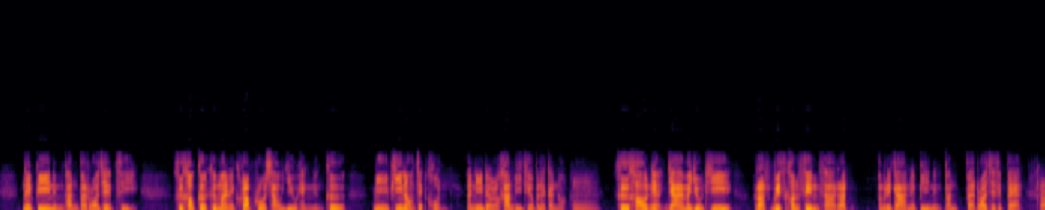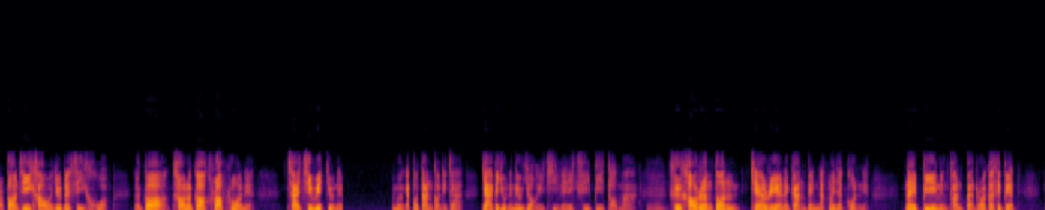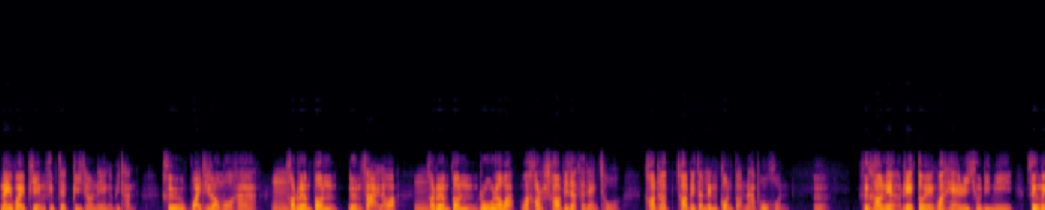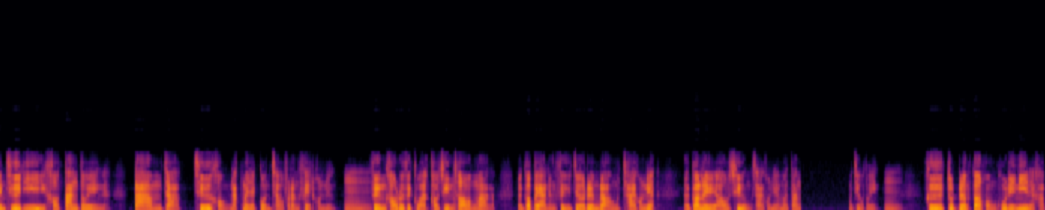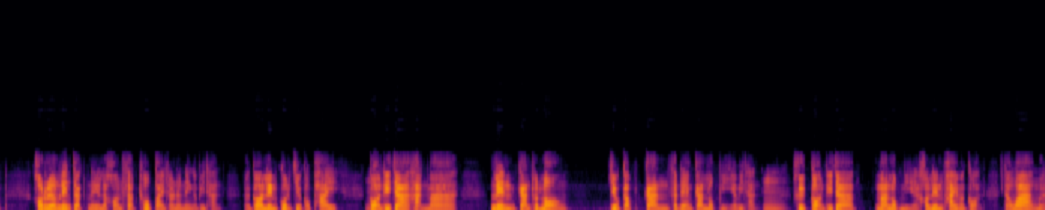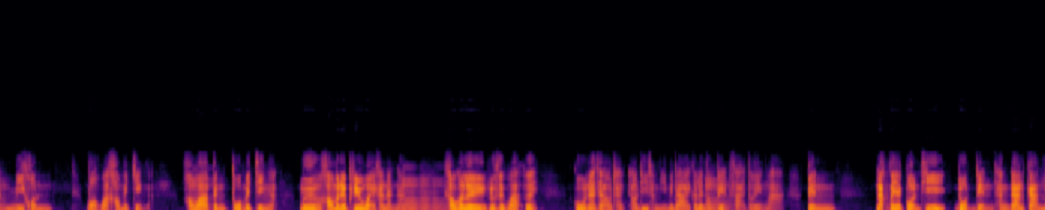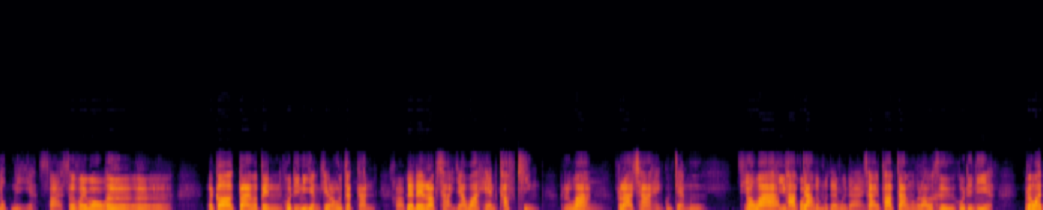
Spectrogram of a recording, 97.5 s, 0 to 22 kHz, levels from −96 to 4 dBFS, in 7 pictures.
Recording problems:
thin; somewhat; fading below 300 Hz
high frequencies cut off; noticeable; nothing above 5.5 kHz
audio freezing; at 18 s for 0.5 s and at 52 s for 0.5 s
abrupt cut into speech; at the end

